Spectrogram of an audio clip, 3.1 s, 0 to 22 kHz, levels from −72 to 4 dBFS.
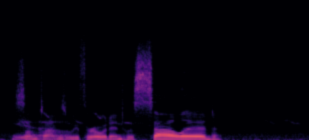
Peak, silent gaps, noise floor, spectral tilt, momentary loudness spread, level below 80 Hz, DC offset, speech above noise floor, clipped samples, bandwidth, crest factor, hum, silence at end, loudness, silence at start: -18 dBFS; none; -62 dBFS; -4.5 dB/octave; 13 LU; -74 dBFS; under 0.1%; 30 dB; under 0.1%; 16.5 kHz; 16 dB; none; 0.9 s; -32 LUFS; 0.1 s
